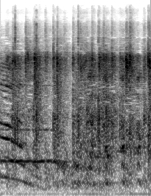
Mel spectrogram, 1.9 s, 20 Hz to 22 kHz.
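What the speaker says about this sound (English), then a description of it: "We could clap for that because it's a good thing." An audience applauds at a women's empowerment benefit event in 2021. The clapping is dense, loud and steady, with a voice whooping and speaking over it.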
